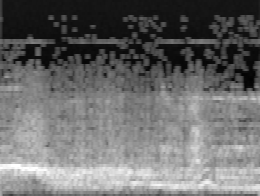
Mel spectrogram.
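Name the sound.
tiger roaring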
